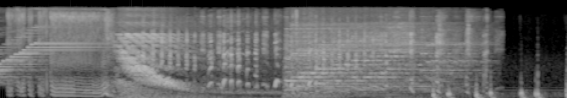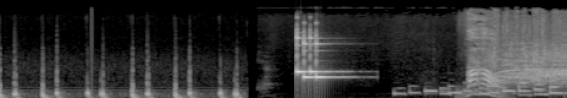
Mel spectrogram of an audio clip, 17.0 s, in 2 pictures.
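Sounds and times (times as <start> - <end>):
heartbeat thumps: 6.6 - 12.3.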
